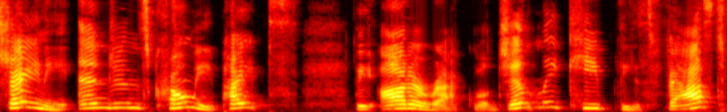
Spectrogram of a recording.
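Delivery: lively read-aloud, rising brighter on the race cars; storybook reading. Acted. Reading about race cars to children, bright then sleepy. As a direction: show off the shiny cars, then settle down. Reads picture book aloud.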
